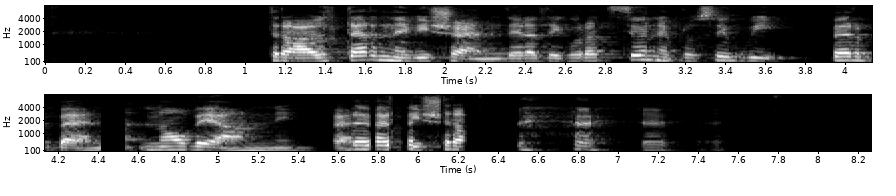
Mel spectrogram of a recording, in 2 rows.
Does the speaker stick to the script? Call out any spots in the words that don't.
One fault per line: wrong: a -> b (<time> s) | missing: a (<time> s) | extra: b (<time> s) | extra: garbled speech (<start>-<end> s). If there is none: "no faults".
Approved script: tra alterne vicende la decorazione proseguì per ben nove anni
extra: garbled speech (5.6-6.2 s)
